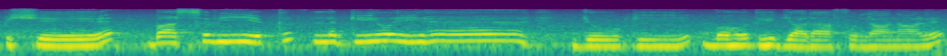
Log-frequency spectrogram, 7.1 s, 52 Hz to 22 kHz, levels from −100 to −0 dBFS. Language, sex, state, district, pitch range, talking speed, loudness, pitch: Punjabi, male, Punjab, Kapurthala, 155-250 Hz, 120 wpm, -12 LUFS, 175 Hz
